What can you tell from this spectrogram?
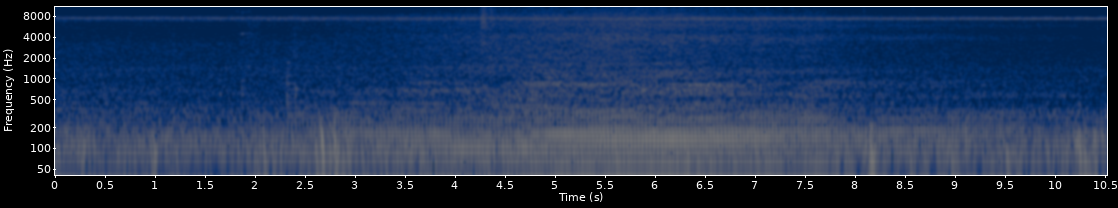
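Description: A motor vehicle passing by: a low engine hum swells over a few seconds, peaks mid-way and fades away, over a steady high insect drone.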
